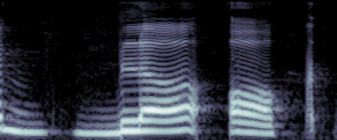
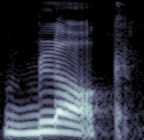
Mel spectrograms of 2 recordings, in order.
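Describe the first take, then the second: First: ब्ल ऑक in two separate parts; sounded out. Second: Said in the usual way. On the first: Shown as a demonstration. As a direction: pause between ब्ल and ऑक. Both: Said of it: "इसको पढ़ेंगे".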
